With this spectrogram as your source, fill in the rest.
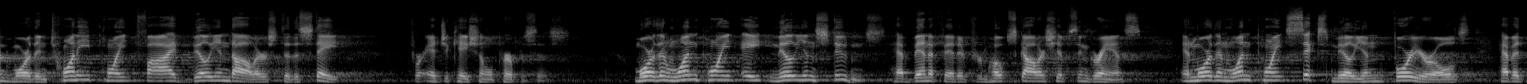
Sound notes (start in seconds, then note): none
